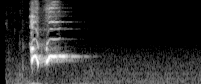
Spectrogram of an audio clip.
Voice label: female twitch streamer reacts to bunny death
